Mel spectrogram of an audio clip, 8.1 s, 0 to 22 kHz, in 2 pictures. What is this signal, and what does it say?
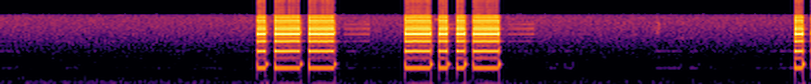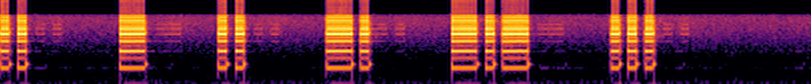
Morse code, heard as a keyed tone, about 28 wpm, spaced as for 15 wpm, 2050 Hz. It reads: WX STINKS
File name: ham radio / CodeQuick / Code Quick 10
